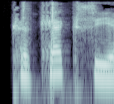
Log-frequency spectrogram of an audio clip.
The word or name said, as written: cachexic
